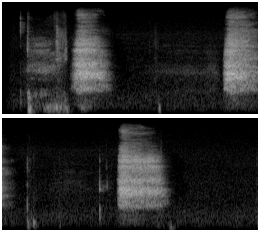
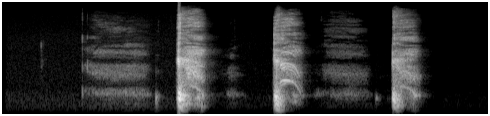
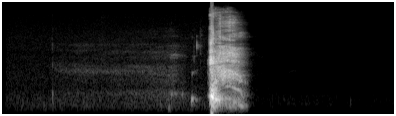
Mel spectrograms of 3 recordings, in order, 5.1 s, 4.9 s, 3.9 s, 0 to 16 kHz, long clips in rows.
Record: {"exhalation_length": "5.1 s", "exhalation_amplitude": 4964, "exhalation_signal_mean_std_ratio": 0.39, "three_cough_length": "4.9 s", "three_cough_amplitude": 32768, "three_cough_signal_mean_std_ratio": 0.24, "cough_length": "3.9 s", "cough_amplitude": 32768, "cough_signal_mean_std_ratio": 0.16, "survey_phase": "beta (2021-08-13 to 2022-03-07)", "age": "18-44", "gender": "Female", "wearing_mask": "No", "symptom_none": true, "smoker_status": "Never smoked", "respiratory_condition_asthma": false, "respiratory_condition_other": false, "recruitment_source": "REACT", "submission_delay": "1 day", "covid_test_result": "Negative", "covid_test_method": "RT-qPCR", "influenza_a_test_result": "Negative", "influenza_b_test_result": "Negative"}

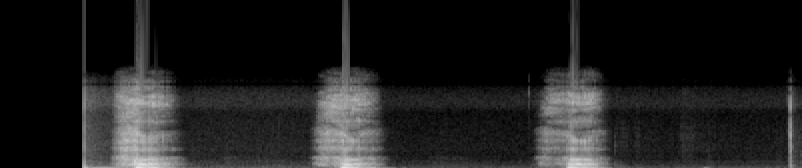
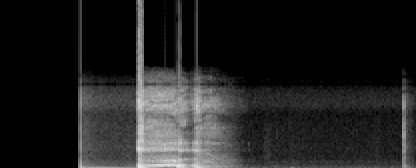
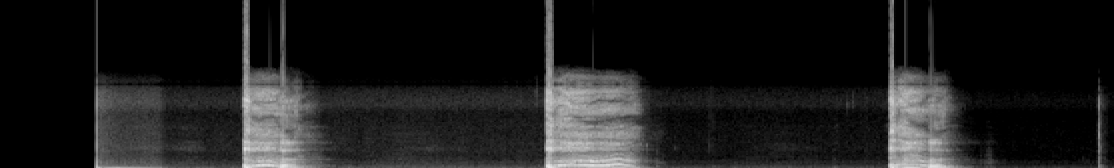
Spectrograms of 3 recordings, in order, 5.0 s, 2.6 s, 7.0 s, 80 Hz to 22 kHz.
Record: {"exhalation_length": "5.0 s", "exhalation_amplitude": 26027, "exhalation_signal_mean_std_ratio": 0.33, "cough_length": "2.6 s", "cough_amplitude": 26028, "cough_signal_mean_std_ratio": 0.36, "three_cough_length": "7.0 s", "three_cough_amplitude": 26028, "three_cough_signal_mean_std_ratio": 0.36, "survey_phase": "beta (2021-08-13 to 2022-03-07)", "age": "45-64", "gender": "Male", "wearing_mask": "No", "symptom_cough_any": true, "symptom_sore_throat": true, "symptom_onset": "2 days", "smoker_status": "Never smoked", "respiratory_condition_asthma": true, "respiratory_condition_other": false, "recruitment_source": "REACT", "submission_delay": "1 day", "covid_test_result": "Negative", "covid_test_method": "RT-qPCR", "influenza_a_test_result": "Unknown/Void", "influenza_b_test_result": "Unknown/Void"}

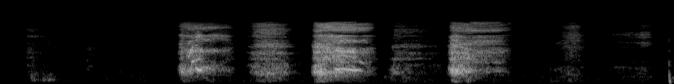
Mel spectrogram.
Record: {"exhalation_length": "6.7 s", "exhalation_amplitude": 10900, "exhalation_signal_mean_std_ratio": 0.42, "survey_phase": "beta (2021-08-13 to 2022-03-07)", "age": "65+", "gender": "Male", "wearing_mask": "No", "symptom_none": true, "smoker_status": "Ex-smoker", "respiratory_condition_asthma": false, "respiratory_condition_other": false, "recruitment_source": "REACT", "submission_delay": "2 days", "covid_test_result": "Negative", "covid_test_method": "RT-qPCR", "influenza_a_test_result": "Negative", "influenza_b_test_result": "Negative"}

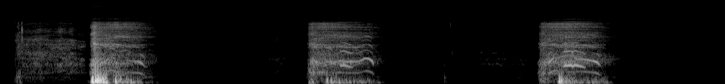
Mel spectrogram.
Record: {"exhalation_length": "7.3 s", "exhalation_amplitude": 32768, "exhalation_signal_mean_std_ratio": 0.24, "survey_phase": "beta (2021-08-13 to 2022-03-07)", "age": "45-64", "gender": "Male", "wearing_mask": "No", "symptom_none": true, "smoker_status": "Never smoked", "respiratory_condition_asthma": false, "respiratory_condition_other": false, "recruitment_source": "REACT", "submission_delay": "2 days", "covid_test_result": "Negative", "covid_test_method": "RT-qPCR", "influenza_a_test_result": "Negative", "influenza_b_test_result": "Negative"}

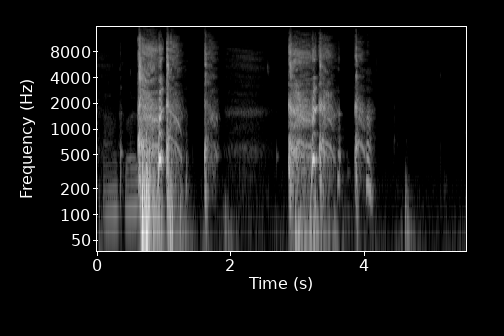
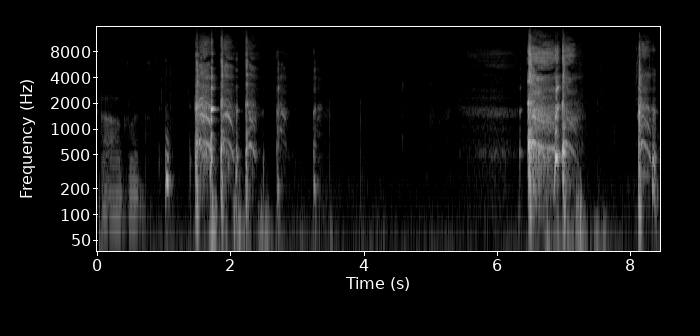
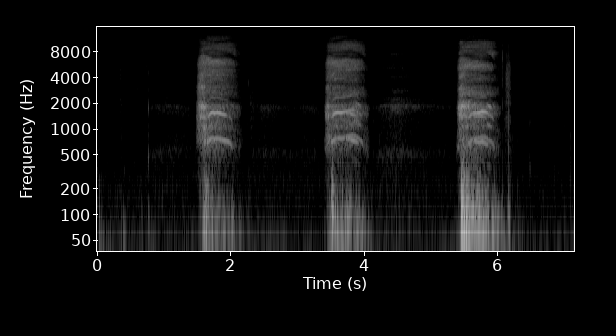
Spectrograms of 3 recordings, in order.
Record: {"three_cough_length": "5.5 s", "three_cough_amplitude": 29584, "three_cough_signal_mean_std_ratio": 0.3, "cough_length": "8.4 s", "cough_amplitude": 12512, "cough_signal_mean_std_ratio": 0.29, "exhalation_length": "7.2 s", "exhalation_amplitude": 3243, "exhalation_signal_mean_std_ratio": 0.4, "survey_phase": "alpha (2021-03-01 to 2021-08-12)", "age": "18-44", "gender": "Female", "wearing_mask": "No", "symptom_cough_any": true, "symptom_shortness_of_breath": true, "symptom_diarrhoea": true, "symptom_fatigue": true, "symptom_change_to_sense_of_smell_or_taste": true, "symptom_loss_of_taste": true, "symptom_onset": "3 days", "smoker_status": "Current smoker (1 to 10 cigarettes per day)", "respiratory_condition_asthma": false, "respiratory_condition_other": false, "recruitment_source": "Test and Trace", "submission_delay": "1 day", "covid_test_result": "Positive", "covid_test_method": "RT-qPCR"}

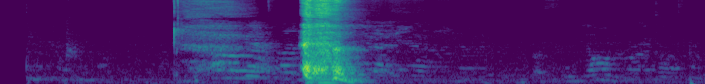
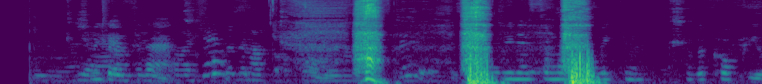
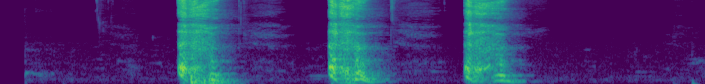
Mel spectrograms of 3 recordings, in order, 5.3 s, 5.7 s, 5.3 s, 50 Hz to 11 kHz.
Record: {"cough_length": "5.3 s", "cough_amplitude": 32768, "cough_signal_mean_std_ratio": 0.21, "exhalation_length": "5.7 s", "exhalation_amplitude": 19087, "exhalation_signal_mean_std_ratio": 0.28, "three_cough_length": "5.3 s", "three_cough_amplitude": 32768, "three_cough_signal_mean_std_ratio": 0.33, "survey_phase": "beta (2021-08-13 to 2022-03-07)", "age": "65+", "gender": "Female", "wearing_mask": "Yes", "symptom_none": true, "smoker_status": "Never smoked", "respiratory_condition_asthma": false, "respiratory_condition_other": false, "recruitment_source": "REACT", "submission_delay": "3 days", "covid_test_result": "Negative", "covid_test_method": "RT-qPCR", "influenza_a_test_result": "Negative", "influenza_b_test_result": "Negative"}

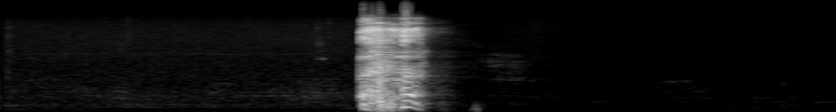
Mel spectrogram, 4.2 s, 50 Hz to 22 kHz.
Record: {"cough_length": "4.2 s", "cough_amplitude": 32767, "cough_signal_mean_std_ratio": 0.2, "survey_phase": "beta (2021-08-13 to 2022-03-07)", "age": "45-64", "gender": "Male", "wearing_mask": "No", "symptom_none": true, "smoker_status": "Never smoked", "respiratory_condition_asthma": false, "respiratory_condition_other": false, "recruitment_source": "REACT", "submission_delay": "2 days", "covid_test_result": "Negative", "covid_test_method": "RT-qPCR", "influenza_a_test_result": "Negative", "influenza_b_test_result": "Negative"}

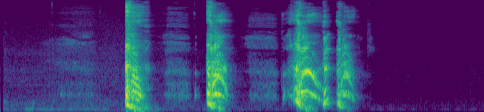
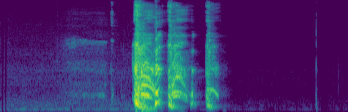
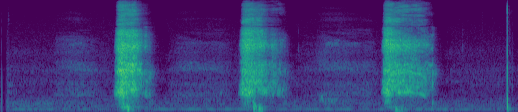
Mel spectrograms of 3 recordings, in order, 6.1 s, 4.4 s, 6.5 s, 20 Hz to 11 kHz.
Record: {"three_cough_length": "6.1 s", "three_cough_amplitude": 32768, "three_cough_signal_mean_std_ratio": 0.31, "cough_length": "4.4 s", "cough_amplitude": 32768, "cough_signal_mean_std_ratio": 0.27, "exhalation_length": "6.5 s", "exhalation_amplitude": 8344, "exhalation_signal_mean_std_ratio": 0.35, "survey_phase": "beta (2021-08-13 to 2022-03-07)", "age": "45-64", "gender": "Male", "wearing_mask": "No", "symptom_cough_any": true, "symptom_runny_or_blocked_nose": true, "symptom_sore_throat": true, "symptom_fatigue": true, "symptom_headache": true, "symptom_onset": "4 days", "smoker_status": "Ex-smoker", "respiratory_condition_asthma": false, "respiratory_condition_other": false, "recruitment_source": "Test and Trace", "submission_delay": "1 day", "covid_test_result": "Positive", "covid_test_method": "ePCR"}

